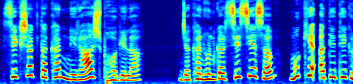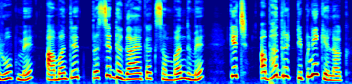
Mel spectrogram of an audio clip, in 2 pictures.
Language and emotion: Maithili, sad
